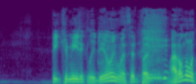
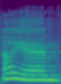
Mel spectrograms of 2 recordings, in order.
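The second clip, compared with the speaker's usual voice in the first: much higher put-on celebrity voice; Jay Leno; 7 semitones higher than usual. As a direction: squeak it out like the talk-show host. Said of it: "play with some voice things".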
